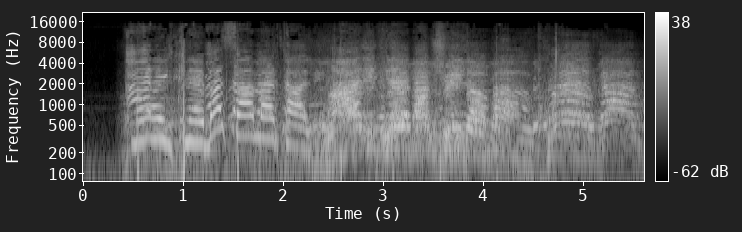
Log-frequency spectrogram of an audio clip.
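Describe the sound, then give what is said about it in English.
A crowd of anti-government protesters shouts and chants together outside the constitutional court in Batumi, a Black Sea town in western Georgia, loud, strained voices rising and falling in rough unison without pause for several seconds. “A group of protesters are shouting outside the constitutional court in the Black Sea town of Batumi, western Georgia.”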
